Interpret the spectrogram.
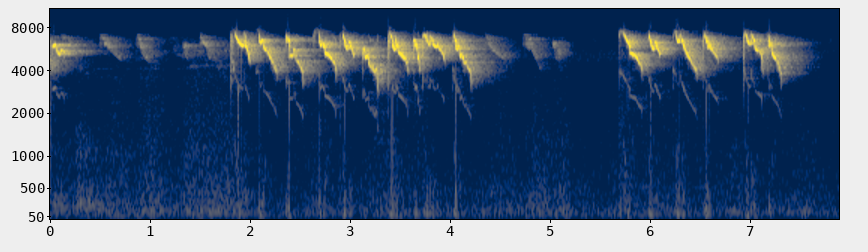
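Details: White-eye (pleci) singing a forceful 'ngalas' song that makes other white-eyes answer: soft scattered high notes, then dense trains of sharp descending chirps, a short lull, and a final rapid burst.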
